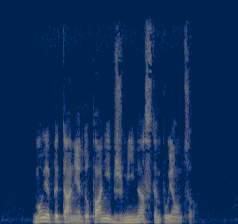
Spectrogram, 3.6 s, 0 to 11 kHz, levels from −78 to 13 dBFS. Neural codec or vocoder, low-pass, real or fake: none; 9.9 kHz; real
